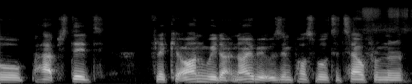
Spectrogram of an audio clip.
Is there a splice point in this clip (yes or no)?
no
